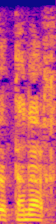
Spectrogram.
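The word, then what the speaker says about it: تناخ (תנ״ך): تحت هو كاتب التوراة والانبياء والمكتوبات، ده هو الترجمة يعني، لكن هي انا قلت تنخ، هو كاتب تنخ، هي في العبري ثلاث حروف، هي في العبري ثلاث حروف، لكن بينطوها ايه؟ تنخ، عندهم فتح وعندهم تشكيل وبيقروها كده تناخ.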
